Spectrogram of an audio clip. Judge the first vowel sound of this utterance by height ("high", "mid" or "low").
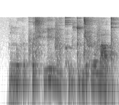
high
